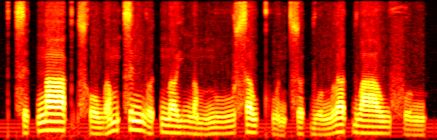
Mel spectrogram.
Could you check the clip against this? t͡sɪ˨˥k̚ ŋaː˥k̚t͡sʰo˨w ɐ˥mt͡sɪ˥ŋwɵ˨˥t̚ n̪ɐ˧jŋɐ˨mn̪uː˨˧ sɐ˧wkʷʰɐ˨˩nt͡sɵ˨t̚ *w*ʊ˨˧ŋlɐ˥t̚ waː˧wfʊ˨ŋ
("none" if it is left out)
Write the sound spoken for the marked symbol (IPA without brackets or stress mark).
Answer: w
